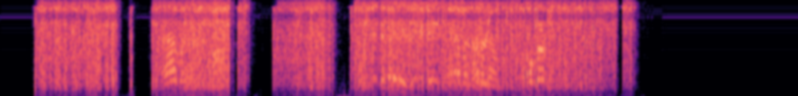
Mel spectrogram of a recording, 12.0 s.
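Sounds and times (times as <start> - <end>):
crackling radio transmission static: 0.5 - 9.6
garbled voice over radio: 2.3 - 3.7, 4.5 - 9.1.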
